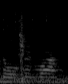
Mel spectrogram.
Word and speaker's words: Dauphinois: Millions of people storming to death, and he's just sat in a vat of Dauphinois. Did I pronounce that correctly?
